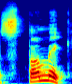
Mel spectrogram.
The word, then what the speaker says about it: stomach: my students often mispronounce same problem there's a ch so they say stomach oh please don't say stomach never say that it is always stomach stomach strong k sound here stomach all right and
